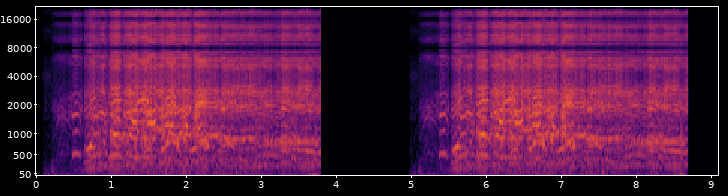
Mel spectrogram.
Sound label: Home Cheering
